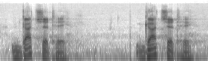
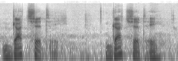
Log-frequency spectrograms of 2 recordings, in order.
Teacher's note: Now, as I explained last week, in Pali, the letter C, even on its own, is pronounced like the English CH, as in church. And then when you have in Pali CH, it's that same pronunciation, but with a little puff of air.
